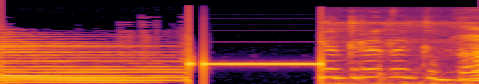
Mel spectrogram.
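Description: A strummed acoustic guitar chord rings out and fades. About a second in it cuts off, and a steady high beep takes its place for just over half a second.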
